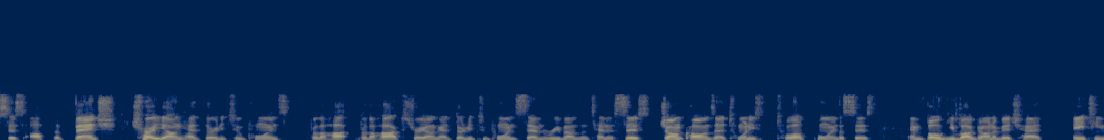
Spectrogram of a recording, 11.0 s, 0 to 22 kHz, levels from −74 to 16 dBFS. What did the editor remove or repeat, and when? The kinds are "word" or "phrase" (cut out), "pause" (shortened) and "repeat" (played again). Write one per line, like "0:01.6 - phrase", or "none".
0:01.3 - pause
0:06.6 - pause
0:08.4 - phrase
